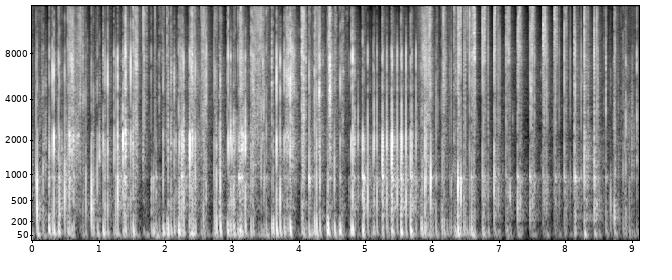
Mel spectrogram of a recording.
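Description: Fingernails tap and scratch quickly on the body and label of a plastic Adobo seasoning shaker bottle with a red cap, held close in front of the microphone. The result is a dense, continuous run of sharp, dry, bright clicks and crinkly scratches with very little low end.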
